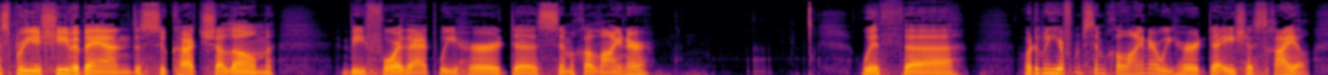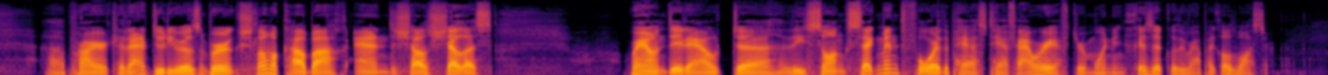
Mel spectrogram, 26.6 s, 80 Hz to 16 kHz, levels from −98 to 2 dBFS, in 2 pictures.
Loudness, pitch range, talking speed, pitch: -20 LUFS, 115-140 Hz, 120 wpm, 125 Hz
